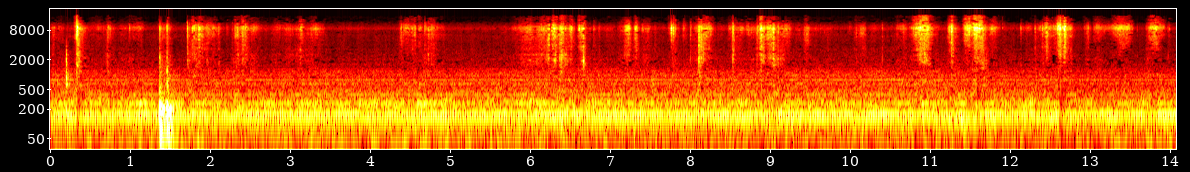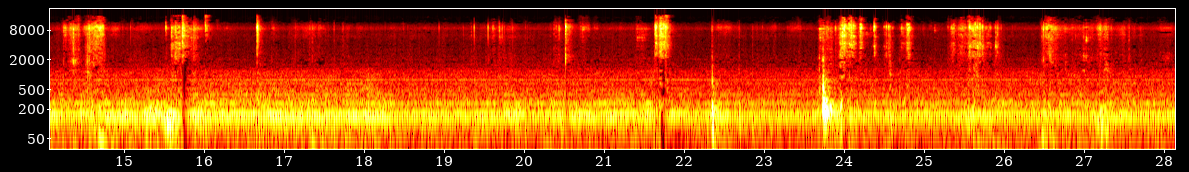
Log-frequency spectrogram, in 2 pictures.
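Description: Paper slips and a sheet of paper being handled and folded, rustling and crinkling in many short bursts over a steady low hum.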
